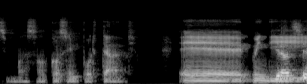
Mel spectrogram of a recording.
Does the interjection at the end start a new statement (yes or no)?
yes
